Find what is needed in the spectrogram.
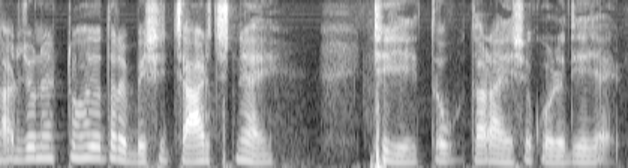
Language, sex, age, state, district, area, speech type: Bengali, male, 18-30, West Bengal, South 24 Parganas, rural, spontaneous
